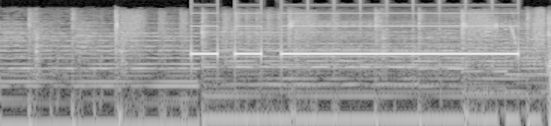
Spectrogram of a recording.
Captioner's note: X-ray beeping again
